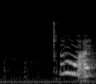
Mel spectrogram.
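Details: Domestic cat meowing insistently indoors: a short, rising then falling tonal meow with a clear harmonic stack, preceded by a click.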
